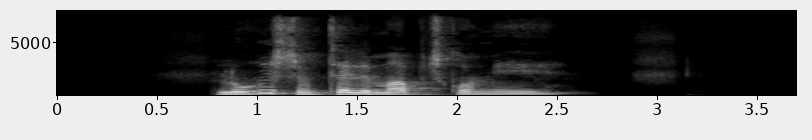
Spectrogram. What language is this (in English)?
Laz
